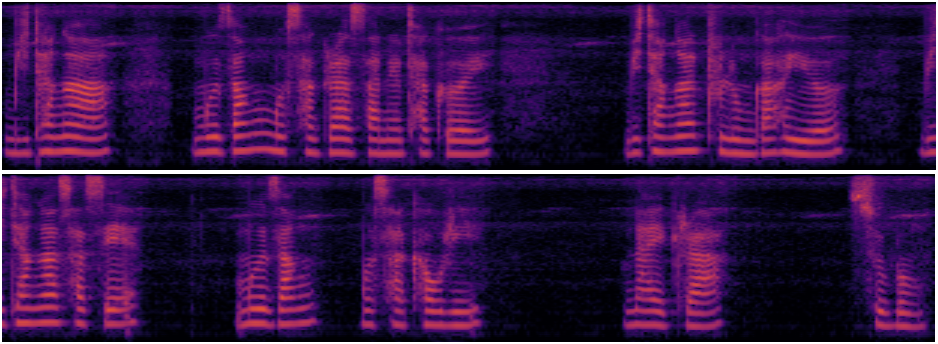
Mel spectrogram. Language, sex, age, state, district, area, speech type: Bodo, female, 18-30, Assam, Chirang, urban, spontaneous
